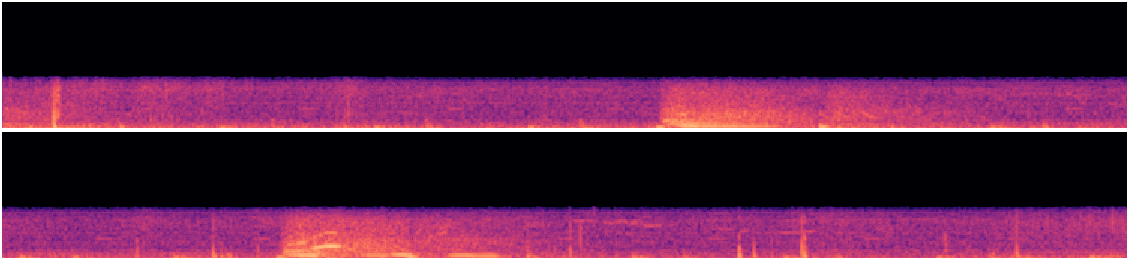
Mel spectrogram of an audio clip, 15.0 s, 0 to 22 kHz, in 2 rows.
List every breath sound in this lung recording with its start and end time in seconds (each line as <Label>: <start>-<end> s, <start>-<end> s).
Inhalation: 4.36-5.30 s, 9.32-10.32 s
Exhalation: 5.40-6.10 s, 10.32-10.96 s
Wheeze: 4.34-5.28 s, 5.40-6.10 s, 9.30-10.26 s, 10.32-10.96 s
